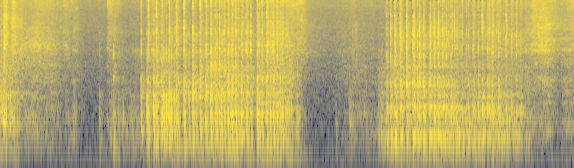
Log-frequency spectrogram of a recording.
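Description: Fingertips and short nails grip, rub and scratch the top and front face of a hollow, medium red corrugated cardboard shipping box lying flat on a wooden table. Two long, dense bursts of raspy, squeaky friction with a hollow midrange tone are heard, separated by brief near-silent pauses, after a softer opening stretch.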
